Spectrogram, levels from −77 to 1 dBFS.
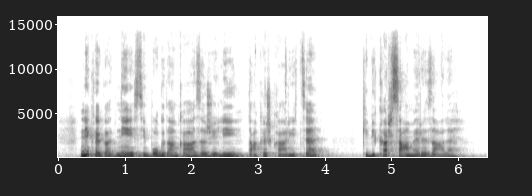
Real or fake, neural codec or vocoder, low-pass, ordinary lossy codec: fake; vocoder, 44.1 kHz, 128 mel bands, Pupu-Vocoder; 14.4 kHz; none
